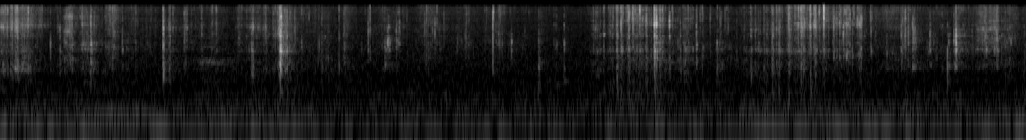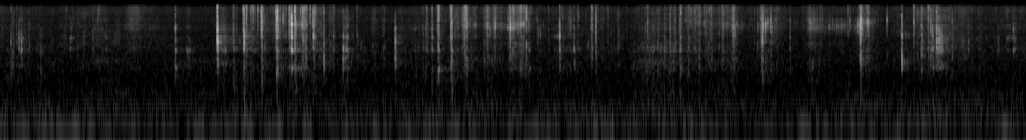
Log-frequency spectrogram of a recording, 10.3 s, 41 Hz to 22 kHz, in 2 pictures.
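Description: A white utility knife scrapes the face of a solid black rectangular bar of dry soap, making a steady run of dry, crisp scratching and crumbly crackling. Brief bright ticks and louder scraping bursts stand out around 1.5, 3–4 and 6–7 seconds, with a faint low hum underneath.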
